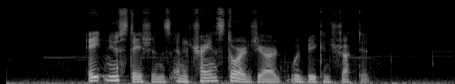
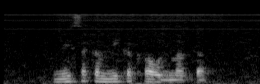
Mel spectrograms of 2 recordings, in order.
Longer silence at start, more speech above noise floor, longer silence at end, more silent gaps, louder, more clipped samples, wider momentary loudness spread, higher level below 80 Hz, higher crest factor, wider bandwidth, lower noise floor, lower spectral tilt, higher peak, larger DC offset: second, 0.05 s vs 0.55 s; second, 21 dB vs 26 dB; second, 0.1 s vs 0.4 s; neither; about the same, -28 LUFS vs -28 LUFS; neither; about the same, 10 LU vs 10 LU; first, -46 dBFS vs -62 dBFS; about the same, 20 dB vs 20 dB; first, 15.5 kHz vs 11.5 kHz; second, -48 dBFS vs -53 dBFS; second, -5.5 dB/octave vs -7 dB/octave; about the same, -10 dBFS vs -10 dBFS; neither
